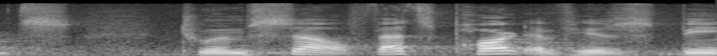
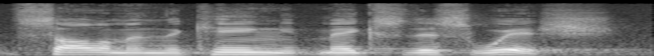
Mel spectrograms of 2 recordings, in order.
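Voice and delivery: ordinary talk, nothing marked

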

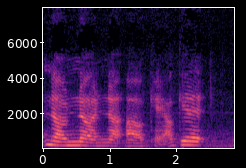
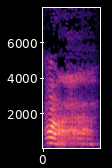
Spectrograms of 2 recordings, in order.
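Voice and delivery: loud, higher yelp; startled cry; 5 semitones higher, 10 dB louder than usual. Real, not acted. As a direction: cry out in alarm. Startled during game.

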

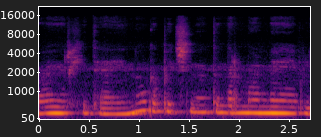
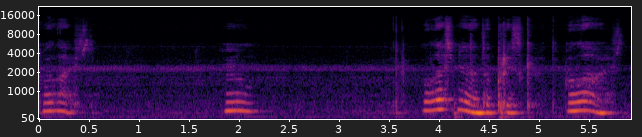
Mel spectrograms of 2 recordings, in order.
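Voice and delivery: whisper; 3 semitones higher, 6 dB quieter than usual. Real, not acted. Coaxing cat at night.

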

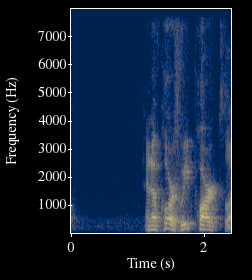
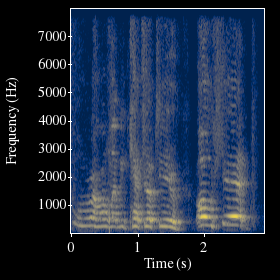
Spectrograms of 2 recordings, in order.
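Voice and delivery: very high-pitched cry, bursting loud at the end; squealed yell that erupts into a loud curse; re-enacted panicked holler; 11 dB louder, slower than usual. Rider re-enacting the crash for listeners, high wailing holler. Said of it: "this is what it sounded like".

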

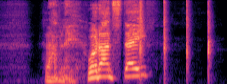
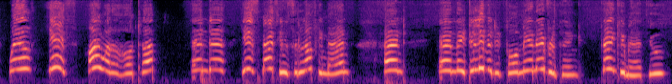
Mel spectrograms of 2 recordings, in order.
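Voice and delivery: very high, posh mock lady voice; the Queen. Karen thanking Matthew for her hot tub, hammed-up Queen voice. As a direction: squeak it out like a man imitating the Queen. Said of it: "Does Karen talk like the Queen?".

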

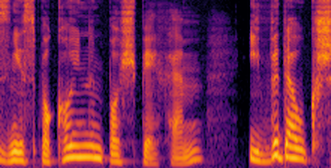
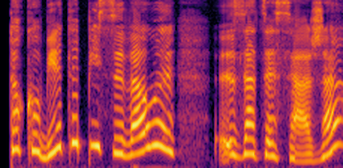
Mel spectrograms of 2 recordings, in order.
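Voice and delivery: high, loud incredulous question; society lady's high-pitched surprise; surprised lady; 13 semitones higher, 8 dB louder than usual. A narrator's reading. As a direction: ask in astonishment, voice pitched way up.

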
